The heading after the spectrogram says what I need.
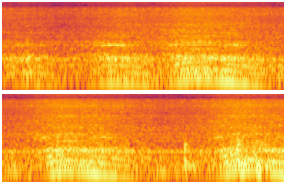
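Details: Old-model Maruti Suzuki Wagon R after reconnecting the detached pipe: engine revs rise and fall smoothly with a clean note, no hiss, whistle or rattle; noise fixed, sounds normal.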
